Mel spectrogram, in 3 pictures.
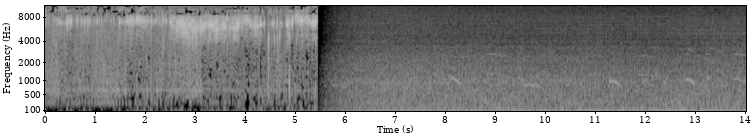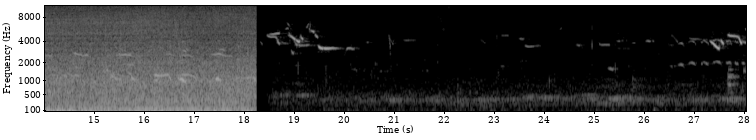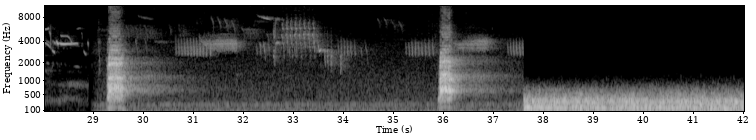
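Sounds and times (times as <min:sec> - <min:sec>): water washing over rocks: 0:00.0 - 0:05.5
birds chirping: 0:11.3 - 0:20.2
loud sudden sounds: 0:37.6 - 0:42.0.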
